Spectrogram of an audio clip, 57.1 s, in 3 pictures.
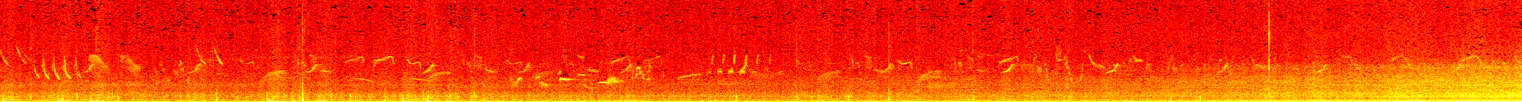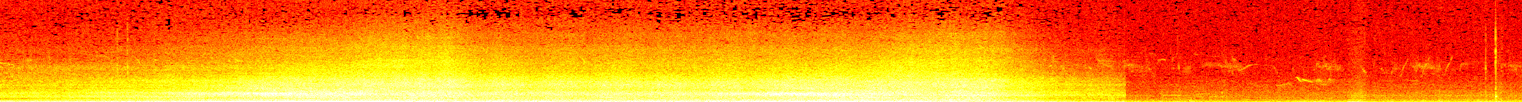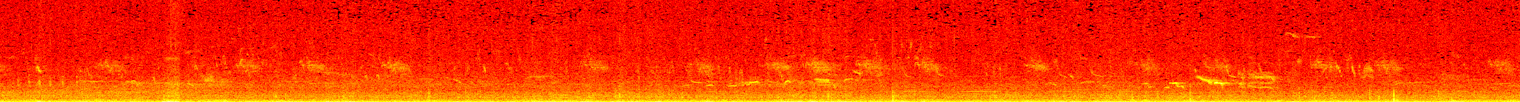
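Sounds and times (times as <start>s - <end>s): train passing at speed: 13.4s - 33.1s.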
